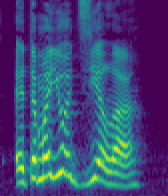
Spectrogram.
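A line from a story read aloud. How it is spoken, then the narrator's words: Angry retort. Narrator (Russian): сердито бросила Лиля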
